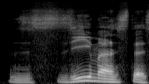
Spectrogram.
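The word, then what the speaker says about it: Siemens: O zemens'te seens'te çalışıyor. S harfleri Türkçede ki S harfleri Almancada Z olarak okunuyor.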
